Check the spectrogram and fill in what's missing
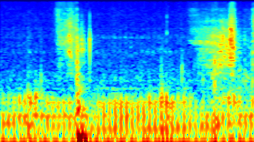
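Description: A house cat purring up close, a soft continuous low rumbling pulse with a faint breathy hiss, steady and intimate, no voices.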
